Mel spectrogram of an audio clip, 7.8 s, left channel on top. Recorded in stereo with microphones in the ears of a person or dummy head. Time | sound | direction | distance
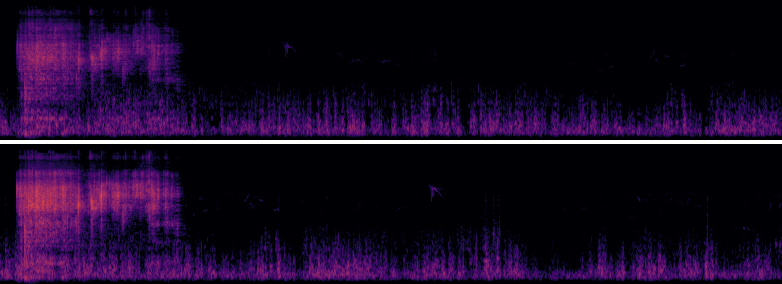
0.2 | a crack | 30° right (ahead or behind) | 0.9 m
